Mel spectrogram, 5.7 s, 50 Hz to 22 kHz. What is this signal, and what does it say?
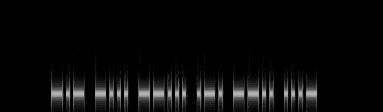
Morse code, heard as a keyed tone, about 22 wpm, 700 Hz. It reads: KB7RZV
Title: USA Call Signs - 6 Characters - Repeated 2x - 22wpm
